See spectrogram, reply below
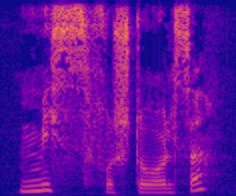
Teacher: For i din dialekt så tvinger miss deg til å bruke tonelag to på hele ordet. Miss har på en måte en slags sånn tonelag 2-maskin innebygd i seg i din dialekt.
